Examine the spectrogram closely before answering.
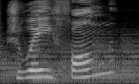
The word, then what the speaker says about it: Xue Feng: But it's actually pronounced "Schway Foung." So that is her name! Xue Feng.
